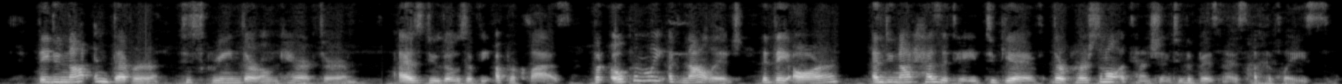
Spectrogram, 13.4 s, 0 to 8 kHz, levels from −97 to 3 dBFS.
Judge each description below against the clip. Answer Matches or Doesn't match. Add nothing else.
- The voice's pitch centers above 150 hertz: Matches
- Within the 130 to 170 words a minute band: Matches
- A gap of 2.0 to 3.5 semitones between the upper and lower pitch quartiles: Doesn't match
